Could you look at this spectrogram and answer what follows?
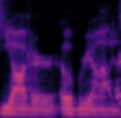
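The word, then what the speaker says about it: Jáder Obrian: I've heard it Yotter. I think Yotter Albrion is the, yeah, I think that's going to be the best way.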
